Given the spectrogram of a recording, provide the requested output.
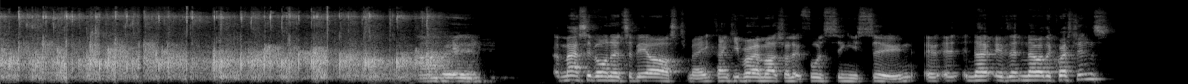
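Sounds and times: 
audience applause: 0:00.0 - 0:04.8
speech: 0:04.4 - 0:04.9, 0:05.6 - 0:11.2.

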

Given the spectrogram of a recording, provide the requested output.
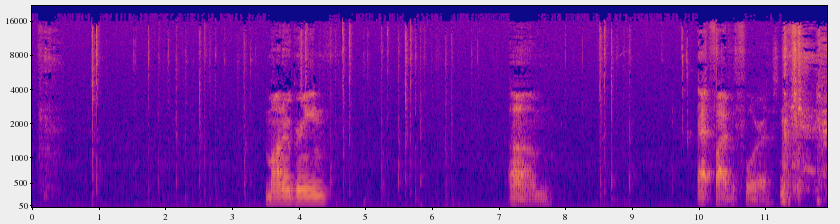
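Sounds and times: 
typing on a computer keyboard: 0:00.9 - 0:03.4, 0:04.0 - 0:06.8, 0:08.5 - 0:09.1
speech: 0:03.5 - 0:04.5, 0:07.2 - 0:07.8, 0:10.0 - 0:11.9.

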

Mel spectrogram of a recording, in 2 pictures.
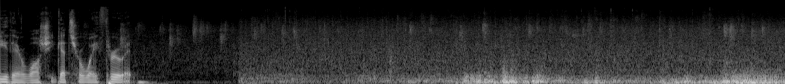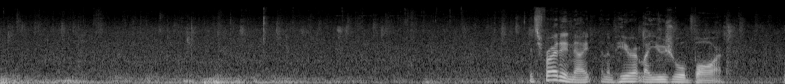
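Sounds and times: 
speech: 0:00.0 - 0:01.6, 0:13.3 - 0:15.6
heavy rain outside a bar in South Florida: 0:00.7 - 0:15.6.

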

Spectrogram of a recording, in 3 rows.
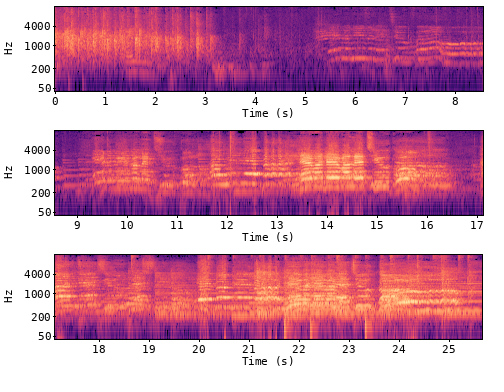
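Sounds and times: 
audience round of applause: 0:00.0 - 0:03.9
voices singing a hymn: 0:05.6 - 0:25.6.

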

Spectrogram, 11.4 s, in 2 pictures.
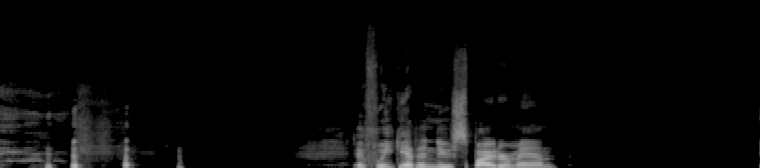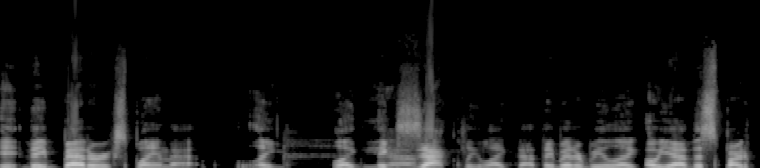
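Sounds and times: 
laughter: 0:00.0 - 0:01.0, 0:08.3 - 0:09.0
speech: 0:00.4 - 0:01.0, 0:02.7 - 0:04.3, 0:05.7 - 0:11.3
person coughing: 0:08.6 - 0:08.9.

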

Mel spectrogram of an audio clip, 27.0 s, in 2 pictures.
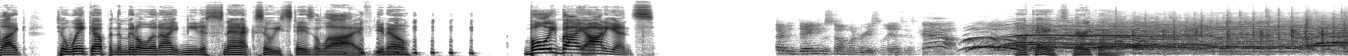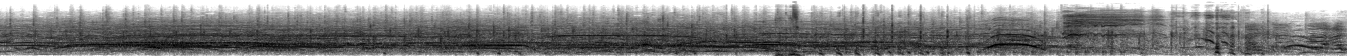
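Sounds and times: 
speech: 0:00.0 - 0:04.4, 0:05.2 - 0:06.6, 0:07.8 - 0:11.7, 0:25.7 - 0:26.3
audience clapping in a standing ovation: 0:10.2 - 0:26.9
audience laughter: 0:18.0 - 0:26.9.

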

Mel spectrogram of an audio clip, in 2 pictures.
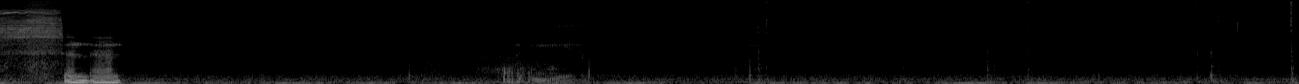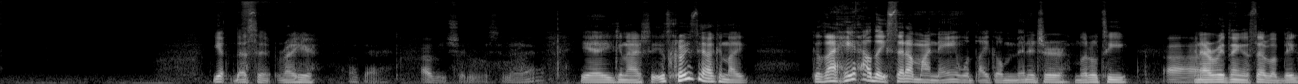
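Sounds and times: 
speech: 0:00.6 - 0:01.4, 0:15.1 - 0:25.9
computer keyboard typing: 0:02.6 - 0:04.0, 0:07.3 - 0:07.8, 0:08.9 - 0:13.2.

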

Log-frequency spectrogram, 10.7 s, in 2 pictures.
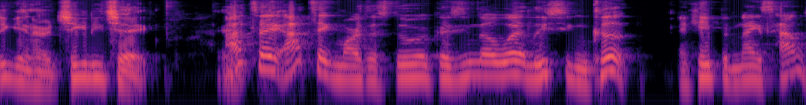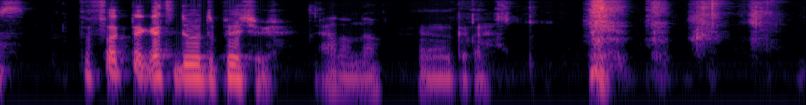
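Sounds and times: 
speech: 0:00.0 - 0:09.5
chewing crunchy chips: 0:08.7 - 0:10.7.

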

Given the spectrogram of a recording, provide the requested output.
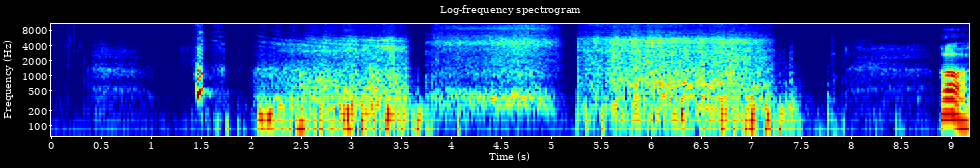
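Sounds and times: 
squeaky rubbery balloon stretch: 0:01.4 - 0:04.6, 0:05.2 - 0:07.6
blowing up balloons: 0:01.4 - 0:07.5.

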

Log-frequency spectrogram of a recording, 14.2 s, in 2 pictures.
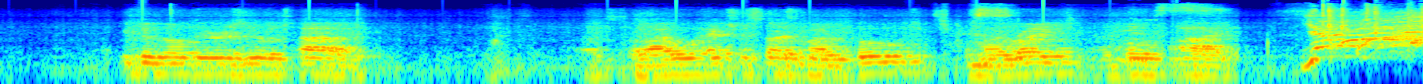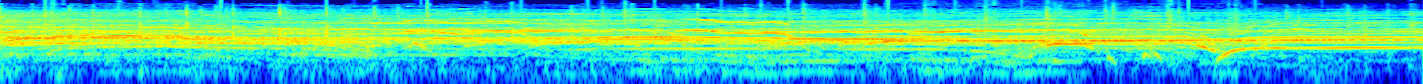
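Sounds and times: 
speech: 0:00.6 - 0:01.9, 0:03.0 - 0:06.8
crowd cheering in played video: 0:06.5 - 0:14.2.

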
